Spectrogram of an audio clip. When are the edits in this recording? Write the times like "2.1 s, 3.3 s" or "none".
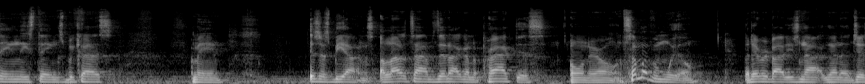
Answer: none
